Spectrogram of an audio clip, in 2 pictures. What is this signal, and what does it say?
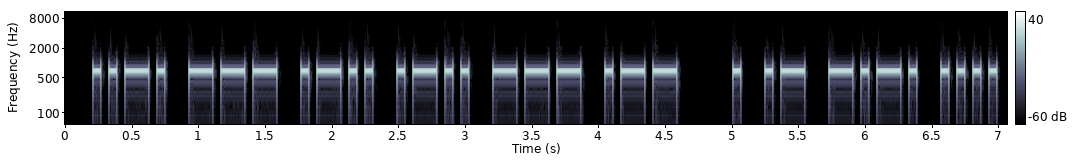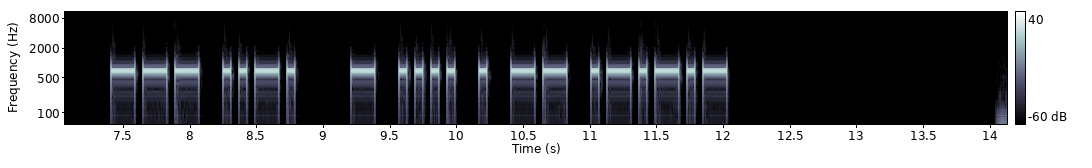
Morse code, heard as a keyed tone, about 20 wpm, 700 Hz. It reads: FOLLOW EACH OF THEM.
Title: Sentences from Top 1000 Words - Review Part 1 - 20wpm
